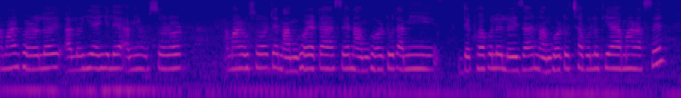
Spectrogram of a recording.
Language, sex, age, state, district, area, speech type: Assamese, female, 30-45, Assam, Udalguri, urban, spontaneous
